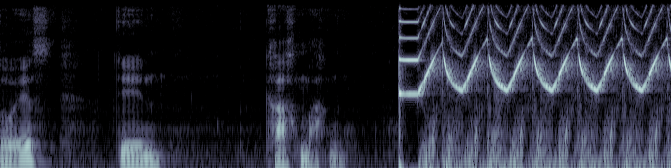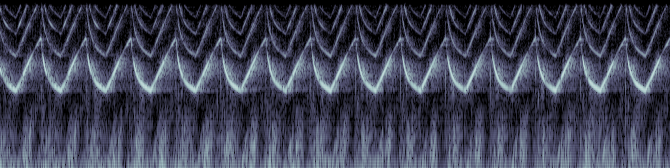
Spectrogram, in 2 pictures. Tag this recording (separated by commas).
Siren, Speech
